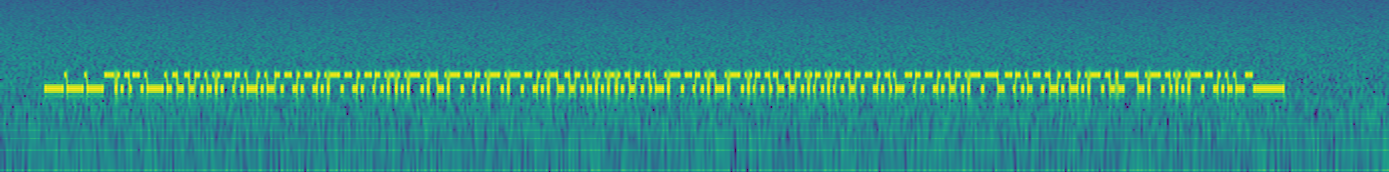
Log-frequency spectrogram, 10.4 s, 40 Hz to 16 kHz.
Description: RTTY (50 baud, 450 Hz shift), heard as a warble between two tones, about 950 Hz centre. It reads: WIJ KUNNEN DEZE EENZIJDIGE BESLISSING NIET ACCEPTEREN.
